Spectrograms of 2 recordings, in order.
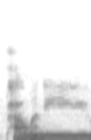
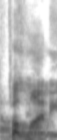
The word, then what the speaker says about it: Palani: So that you don't pronounce Palani Road, the incorrect Palani, or Palani. That's not how you pronounce it's Palani. It's Palani.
